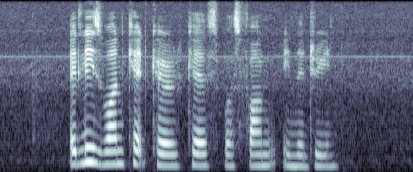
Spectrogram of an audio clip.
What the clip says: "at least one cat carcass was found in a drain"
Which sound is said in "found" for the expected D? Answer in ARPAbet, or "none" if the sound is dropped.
D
